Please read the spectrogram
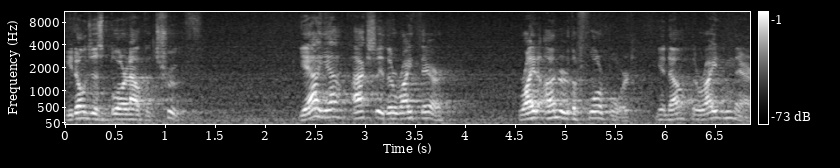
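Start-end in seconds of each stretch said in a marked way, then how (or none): none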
